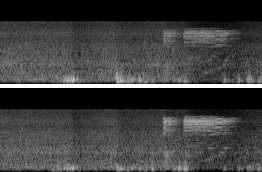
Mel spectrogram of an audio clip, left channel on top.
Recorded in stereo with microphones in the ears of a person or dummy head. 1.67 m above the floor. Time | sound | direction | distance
1.6 | a squeak | 30° right (ahead or behind) | 5 m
